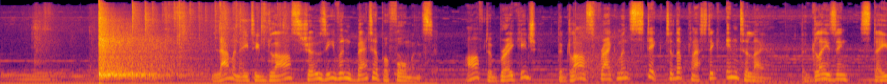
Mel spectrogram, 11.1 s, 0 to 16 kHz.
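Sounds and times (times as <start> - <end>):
soft background music: 0.0 - 11.0
glass pane cracking crash: 1.2 - 3.7
crackling glass: 1.2 - 3.9.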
